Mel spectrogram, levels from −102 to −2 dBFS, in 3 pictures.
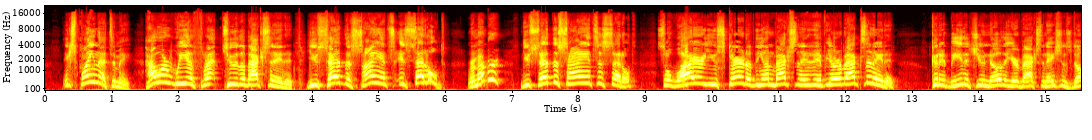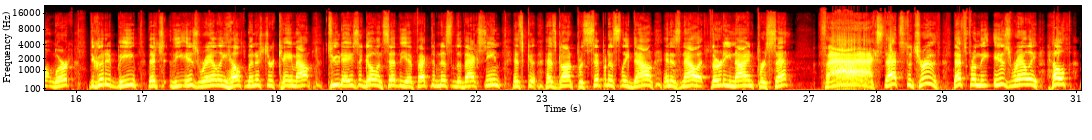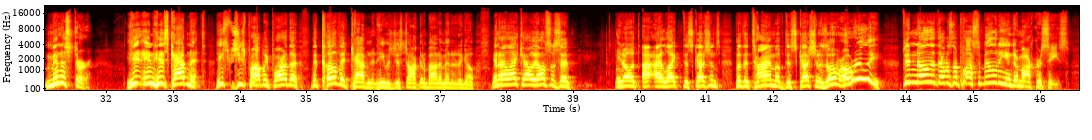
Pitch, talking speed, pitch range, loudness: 230 Hz, 180 wpm, 200-270 Hz, -14 LUFS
